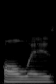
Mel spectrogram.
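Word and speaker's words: Alvvays: for googling reasons like the two V's make a W it makes it look like but it's pronounced always and not always think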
